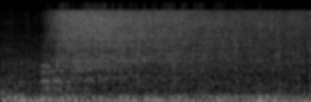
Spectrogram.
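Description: Small onions sizzle and fry loudly in a hot pan, a steady close crackling hiss that swells suddenly as they go in and then holds on without any talk.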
